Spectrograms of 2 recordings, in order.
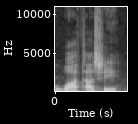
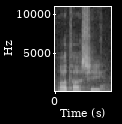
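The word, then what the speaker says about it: わたし: So the watashi still has the W sound to it, but it's a bit softer than most people would say. Pronounce it initially. So instead of just a hard W, watashi, it's actually softer, watashi.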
